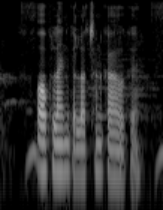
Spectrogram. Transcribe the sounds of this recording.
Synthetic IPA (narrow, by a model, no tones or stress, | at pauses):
ɔpʰlainkelək̚t͡ʃʰənkaɦokḛ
